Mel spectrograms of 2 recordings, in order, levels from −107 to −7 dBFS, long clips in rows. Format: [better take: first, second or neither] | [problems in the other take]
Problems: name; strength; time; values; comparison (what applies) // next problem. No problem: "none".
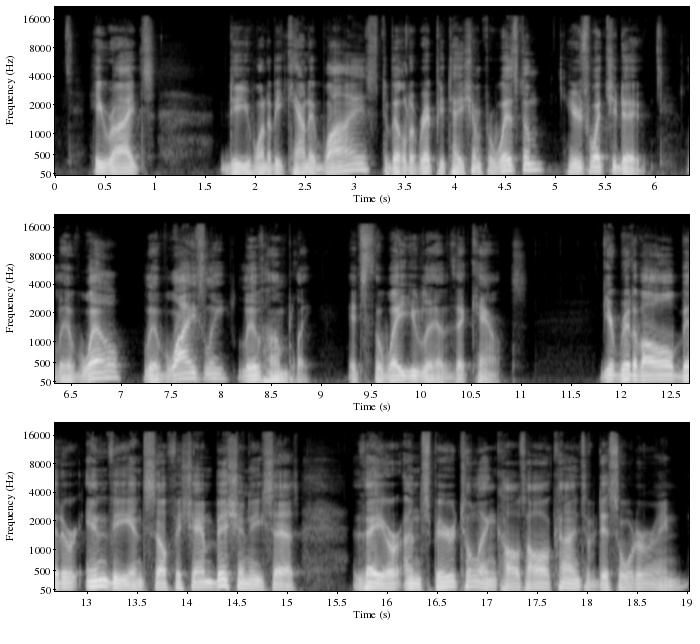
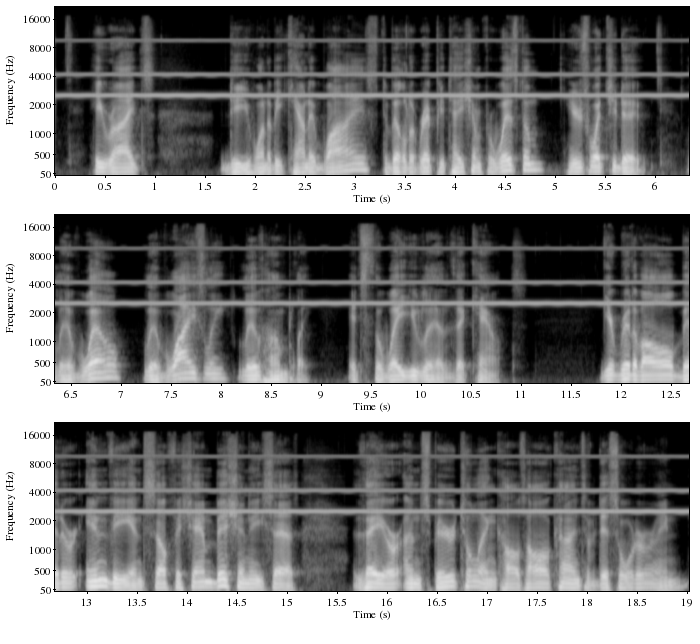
first | high-pitched whine; noticeable; throughout; 2.5 kHz, 10 dB below the speech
